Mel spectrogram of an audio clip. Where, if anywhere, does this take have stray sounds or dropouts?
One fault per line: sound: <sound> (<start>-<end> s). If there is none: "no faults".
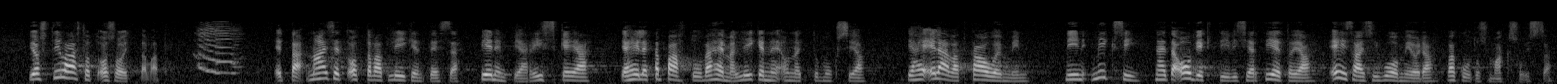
sound: squeak (1.9-2.5 s)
